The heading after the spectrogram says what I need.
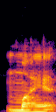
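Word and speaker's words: Maja: एंड इस word का pronunciation will not बी माजा, it will be माया, because the जे जे जो German language में है, इट is pronounced as वाई.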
